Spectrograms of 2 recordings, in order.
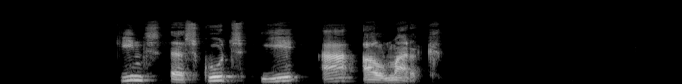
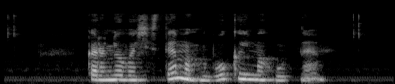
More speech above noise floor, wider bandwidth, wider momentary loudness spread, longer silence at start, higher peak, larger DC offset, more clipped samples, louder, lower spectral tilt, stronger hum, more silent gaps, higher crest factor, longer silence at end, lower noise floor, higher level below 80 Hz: first, 68 dB vs 35 dB; second, 8.2 kHz vs 11.5 kHz; second, 11 LU vs 14 LU; first, 1.2 s vs 0.9 s; about the same, -2 dBFS vs -4 dBFS; neither; neither; about the same, -21 LUFS vs -21 LUFS; about the same, -5.5 dB/octave vs -6 dB/octave; neither; neither; about the same, 22 dB vs 18 dB; first, 2.45 s vs 0.7 s; first, -89 dBFS vs -55 dBFS; about the same, -66 dBFS vs -64 dBFS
